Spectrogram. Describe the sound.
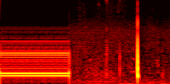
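A telephone ringback tone plays as a call is placed: one steady, buzzy tone lasting about a second that cuts off abruptly. Quiet line noise follows, with a few faint ticks and then a single sharp click.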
